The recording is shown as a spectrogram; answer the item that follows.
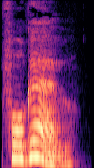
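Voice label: "forgo", British English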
